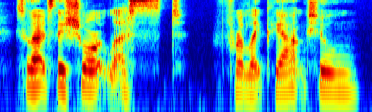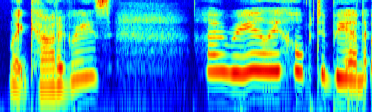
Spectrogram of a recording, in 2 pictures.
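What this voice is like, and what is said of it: Irish Donegal accent. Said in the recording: “because of my accent that people are just going to be like, she's not in Ireland. It's like, I'm from Donegal.”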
